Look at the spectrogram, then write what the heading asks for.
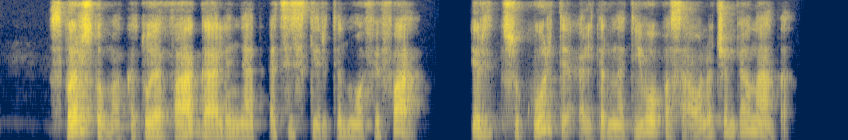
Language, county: Lithuanian, Kaunas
